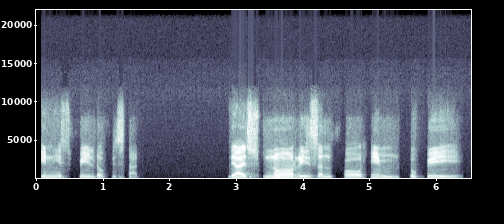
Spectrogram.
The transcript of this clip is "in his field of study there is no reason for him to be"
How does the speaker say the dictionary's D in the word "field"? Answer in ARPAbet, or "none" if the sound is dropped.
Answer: D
